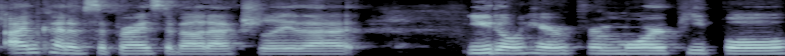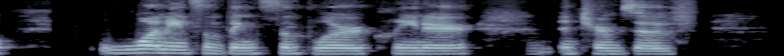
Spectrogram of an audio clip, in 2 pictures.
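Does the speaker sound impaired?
No.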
